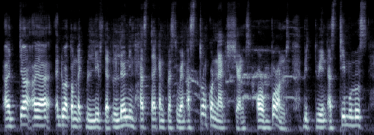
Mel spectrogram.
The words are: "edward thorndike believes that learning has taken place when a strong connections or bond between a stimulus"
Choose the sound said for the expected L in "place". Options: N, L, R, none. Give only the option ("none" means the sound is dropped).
none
